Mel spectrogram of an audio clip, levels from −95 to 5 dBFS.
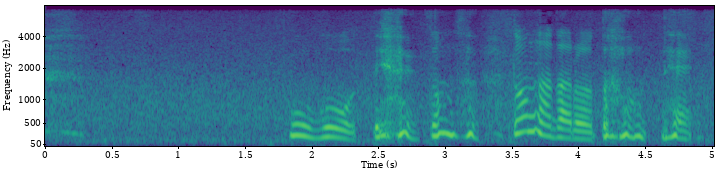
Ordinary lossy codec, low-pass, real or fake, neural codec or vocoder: Opus, 64 kbps; 7.2 kHz; real; none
